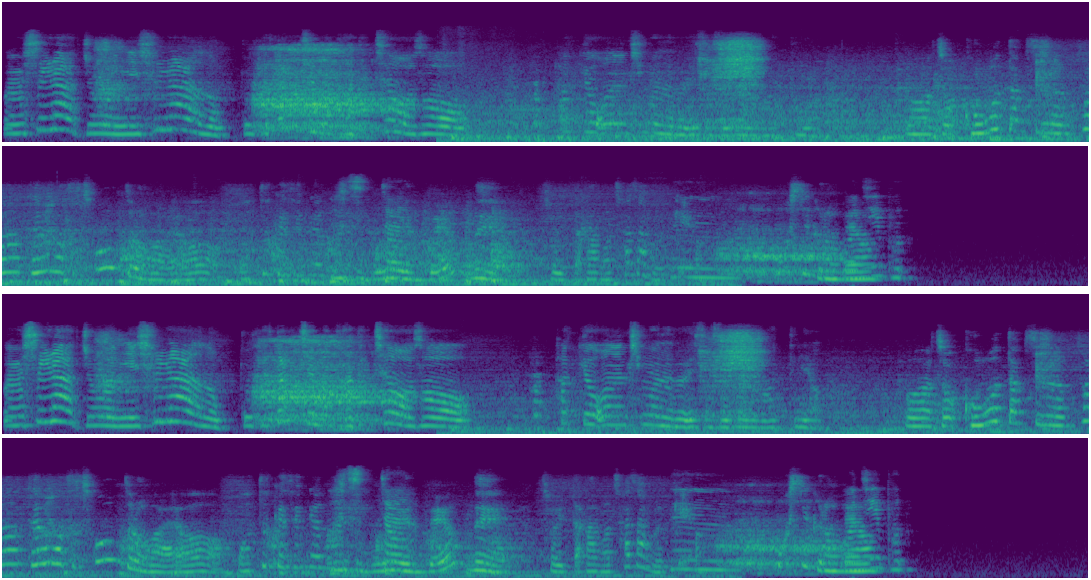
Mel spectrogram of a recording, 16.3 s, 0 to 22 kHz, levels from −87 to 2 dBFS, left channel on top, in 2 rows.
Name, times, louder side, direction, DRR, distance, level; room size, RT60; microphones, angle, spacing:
voice 1, 0.0-3.5 4.2-6.2 10.6-11.3 13.2-13.7 14.4-15.1, right 2 dB, 85° right, 0.7 m, -33 dB
sound 1, 0.7-3.2 4.0-4.4 4.9-5.0 5.2-5.8 7.8-9.4 9.8-10.3 10.6-11.8 12.2-12.7 13.4-14.5, left 1 dB, 10° left, 0.7 m, -33 dB
sound 2, 3.3-13.7, left 7 dB, 80° left, 0.3 m, -37 dB
voice 2, 6.8-13.3 14.0-14.7, right 1 dB, 35° right, 0.5 m, -32 dB
2.8 x 2.2 x 3.7 m
head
